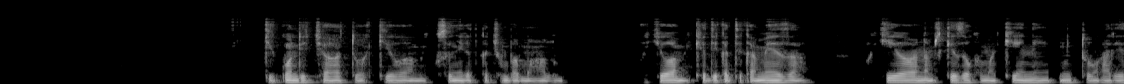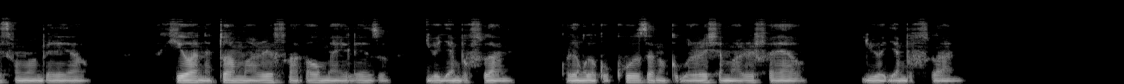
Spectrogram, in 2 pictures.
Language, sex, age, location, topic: Swahili, male, 25-35, Dar es Salaam, education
